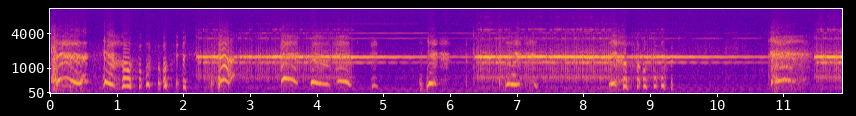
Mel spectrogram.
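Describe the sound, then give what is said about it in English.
A telephone rings on and on, a steady high-pitched tone holding for several seconds, while a voice moans and wails in uneven bursts over it. “You know you have to answer, darling. You know. Don't ever hang up on me again. I'll keep calling back.”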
